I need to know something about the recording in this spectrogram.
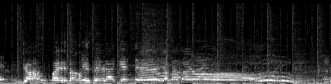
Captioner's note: cheers!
